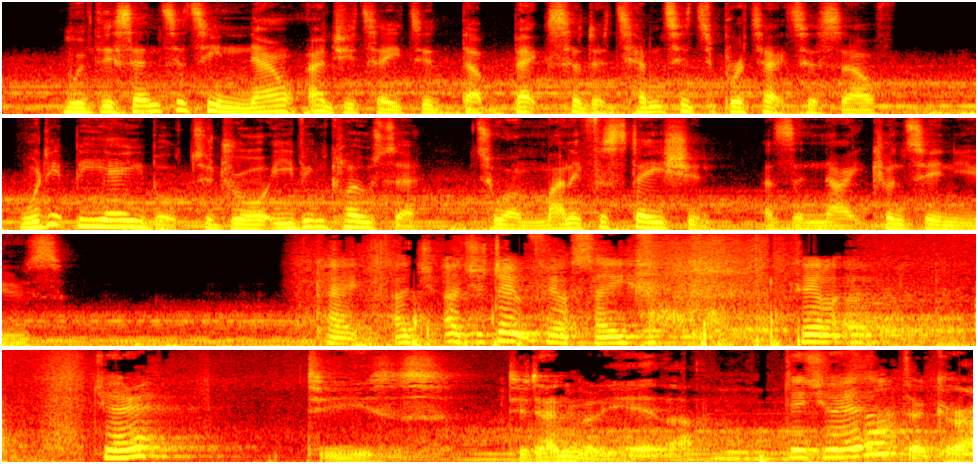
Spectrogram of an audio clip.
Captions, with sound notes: With this entity now agitated that Bex had attempted to protect herself, would it be able to draw even closer to a manifestation as the night continues? - Okay, I just don't feel safe. (faint growl) I feel-- Do you hear it? - Jesus, did anybody hear that? - Did you hear that? - The growl.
